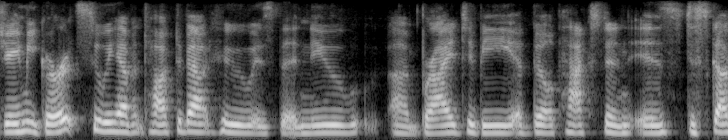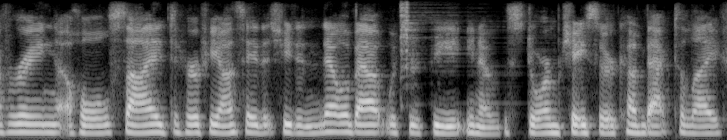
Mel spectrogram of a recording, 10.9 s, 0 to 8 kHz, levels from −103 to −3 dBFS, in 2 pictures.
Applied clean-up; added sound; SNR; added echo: neural mask model DeepFilterNet 3.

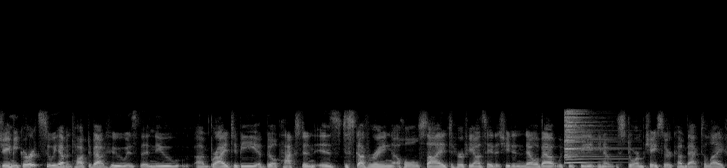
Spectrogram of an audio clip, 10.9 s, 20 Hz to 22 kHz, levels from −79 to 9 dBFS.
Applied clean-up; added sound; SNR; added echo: none; Gong; 6 dB; none.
